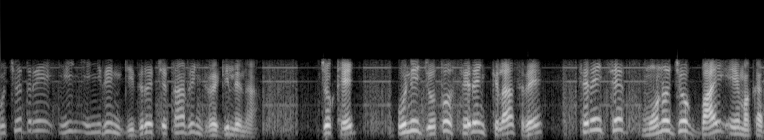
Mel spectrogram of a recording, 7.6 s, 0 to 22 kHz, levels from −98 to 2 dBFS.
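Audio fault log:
Throughout: computer activity noise. A faint buzz at roughly 1 kHz sits about 20 dB below the speech, from computer load currents leaking through the shared audio ground.
Throughout: iLBC codec. The speech sounds rough and synthetic and is confined to about 250 Hz to 3.6 kHz, which fits iLBC's 20 ms, 15.2 kbps narrowband mode.
0.42–0.45 s, 2.88–2.91 s, 4.66–4.70 s, 7.18–7.22 s: lost iLBC frames. Each is a brief buzzy, held-vowel blip of about 20 ms, where the decoder repeated the last pitch cycle over a lost packet, then recovered at once.
1.02 s, 2.04 s: microphone volume stepped up. Speech and background jump together, by about 8 dB just before "ᱜᱤᱫᱽᱨᱟᱹ ᱪᱮᱛᱟᱱ", then by about 3 dB, as the software raised the input gain.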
